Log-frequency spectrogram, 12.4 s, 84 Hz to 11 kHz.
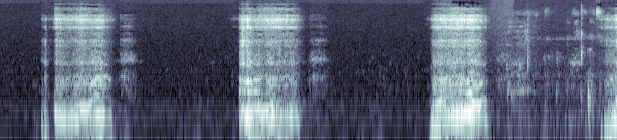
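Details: Open-mouth snoring in a sleeping Chinese woman, with occasional exhalation: three loud rattling snores about every four seconds, roughly 15 a minute, silent pauses between.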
